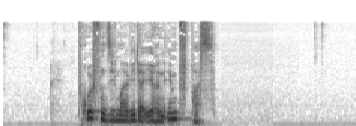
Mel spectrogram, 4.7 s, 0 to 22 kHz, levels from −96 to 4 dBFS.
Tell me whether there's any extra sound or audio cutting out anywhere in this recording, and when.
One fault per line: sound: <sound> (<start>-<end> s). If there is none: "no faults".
no faults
